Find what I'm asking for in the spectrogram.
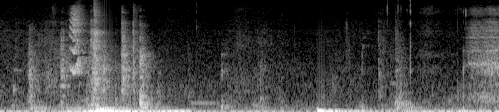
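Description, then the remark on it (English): A door in a studio in Hampshire swings shut with a squeaky hinge and a solid low thud, followed a moment later by a second, softer knock as it settles. No one speaks. “I'm just going to close the door.”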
